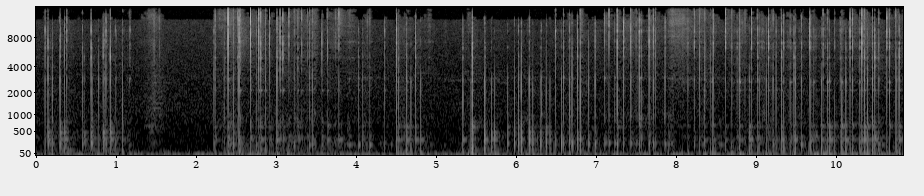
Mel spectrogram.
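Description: A solid carved wooden dolphin figurine, about 25 cm long, resting on a glass table, is tapped and scratched with long nails. Quick, dense clicks and scraping strokes run continuously through the clip with brief pauses, each tap dying away almost instantly.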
